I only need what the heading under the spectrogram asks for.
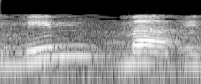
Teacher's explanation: نون من طرف اللسان والميم من الشفتين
